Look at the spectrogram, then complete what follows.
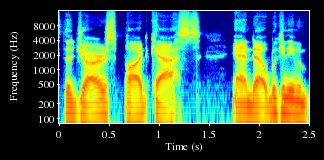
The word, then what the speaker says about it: JAARS: What does JAARS stand for?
